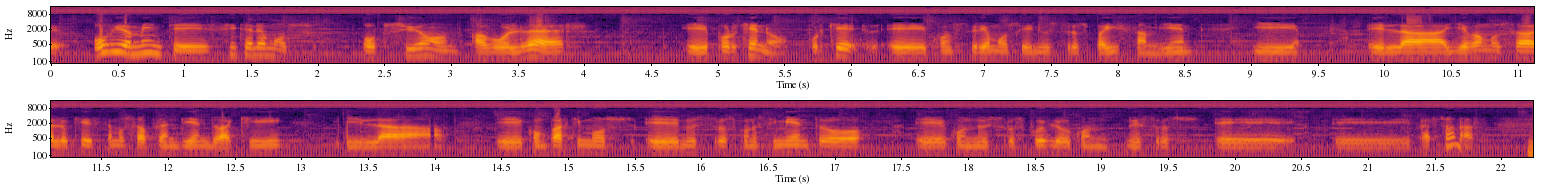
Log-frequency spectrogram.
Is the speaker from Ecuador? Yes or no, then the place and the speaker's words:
no; Dersim, Tunceli Province, Turkey; Spanish is a second language; Yo soy de Dersim.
